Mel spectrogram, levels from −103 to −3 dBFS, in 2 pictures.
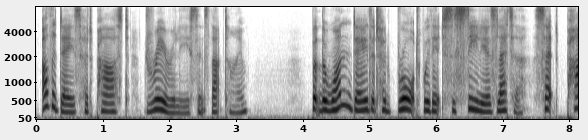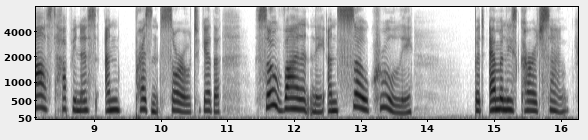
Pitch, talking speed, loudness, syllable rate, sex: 245 Hz, 130 wpm, -19 LUFS, 4.4 syllables/s, female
